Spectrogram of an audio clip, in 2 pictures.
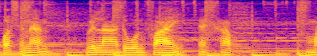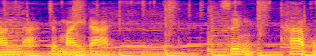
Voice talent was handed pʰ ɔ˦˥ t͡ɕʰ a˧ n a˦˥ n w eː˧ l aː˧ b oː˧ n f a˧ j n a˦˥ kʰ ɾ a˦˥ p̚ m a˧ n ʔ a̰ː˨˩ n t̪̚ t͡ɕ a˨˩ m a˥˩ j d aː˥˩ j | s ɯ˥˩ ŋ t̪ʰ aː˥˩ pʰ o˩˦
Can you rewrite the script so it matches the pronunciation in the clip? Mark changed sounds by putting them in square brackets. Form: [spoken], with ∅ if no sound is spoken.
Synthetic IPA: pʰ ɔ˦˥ t͡ɕʰ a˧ n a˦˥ n w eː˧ l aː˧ [d] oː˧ n f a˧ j n a˦˥ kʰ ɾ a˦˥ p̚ m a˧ n ʔ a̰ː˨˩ [∅] t̪̚ t͡ɕ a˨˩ m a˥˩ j d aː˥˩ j | s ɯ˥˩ ŋ t̪ʰ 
